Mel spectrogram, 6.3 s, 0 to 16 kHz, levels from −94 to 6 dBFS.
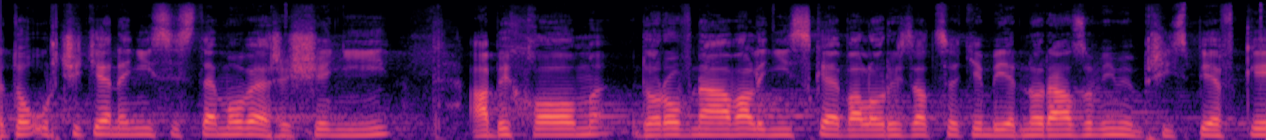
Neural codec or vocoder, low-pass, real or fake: none; 14.4 kHz; real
